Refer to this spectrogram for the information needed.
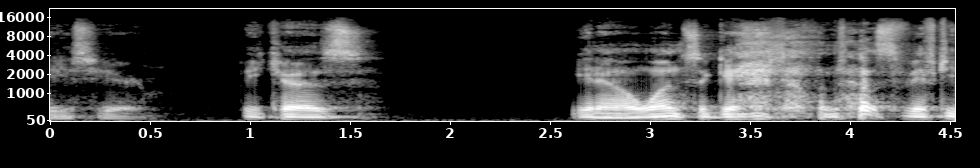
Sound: chuckles

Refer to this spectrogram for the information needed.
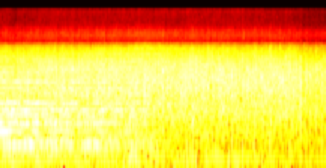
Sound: audience applauding

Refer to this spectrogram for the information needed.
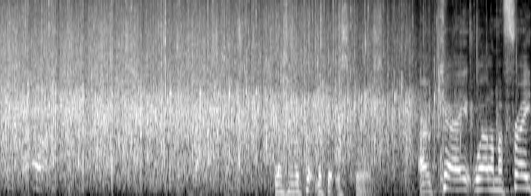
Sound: cheers and applause

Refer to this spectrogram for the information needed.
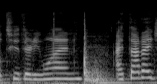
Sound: gavel bang

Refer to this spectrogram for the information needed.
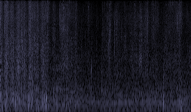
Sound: cloth ruffles

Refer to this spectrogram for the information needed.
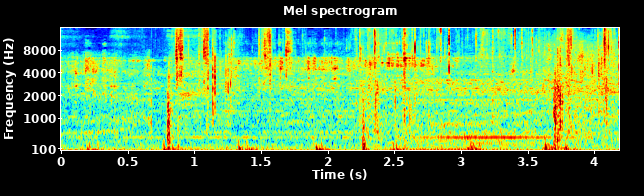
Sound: feet clunking

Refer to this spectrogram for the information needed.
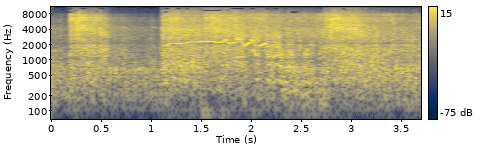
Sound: horse whinnying

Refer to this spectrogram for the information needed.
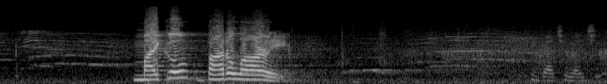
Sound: cheers

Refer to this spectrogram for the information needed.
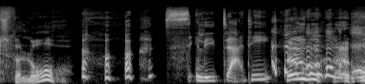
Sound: laughing

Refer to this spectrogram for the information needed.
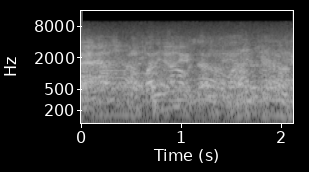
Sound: crowd chattering

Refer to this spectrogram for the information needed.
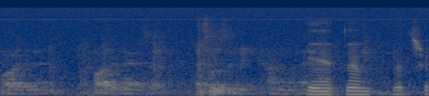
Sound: voice fades

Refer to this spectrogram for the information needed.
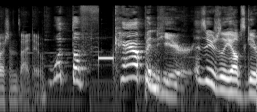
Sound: beep

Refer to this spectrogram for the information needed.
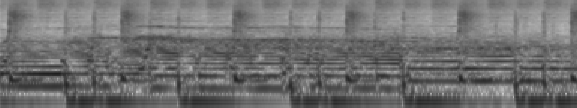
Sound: audience screams

